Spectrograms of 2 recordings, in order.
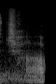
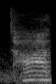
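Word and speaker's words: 茶: pronunciation is older a cha pronunciation is newer so the the Korean pronunciation of this character is associated with two readings cha and top and tah is the older pronunciation it's the sino-korean layer it's the one that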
